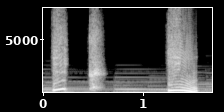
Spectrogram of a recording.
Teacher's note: இக், இங் ஆகிய இருமைகளும் நாவின் முதற்பகுதி, அன்னத்தின் அடிப்பகுதியை பொருந்துவதால் பிறக்கின்றன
